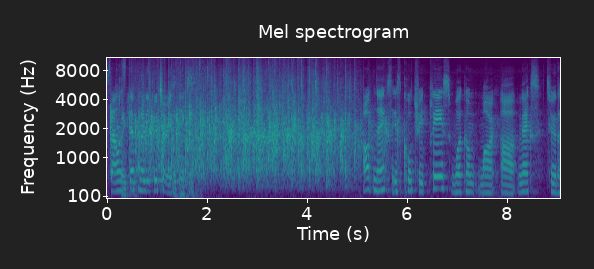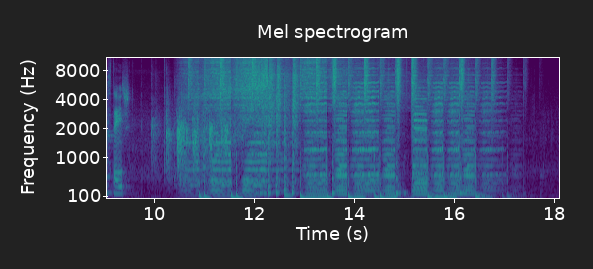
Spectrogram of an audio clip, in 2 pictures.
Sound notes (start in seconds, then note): 2.6 applause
